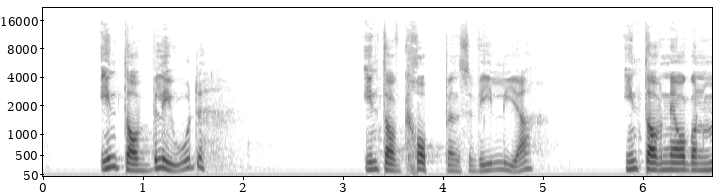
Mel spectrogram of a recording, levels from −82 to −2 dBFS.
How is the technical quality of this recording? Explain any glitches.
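No technical faults can be heard anywhere in the recording, so there are no glitches to explain.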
